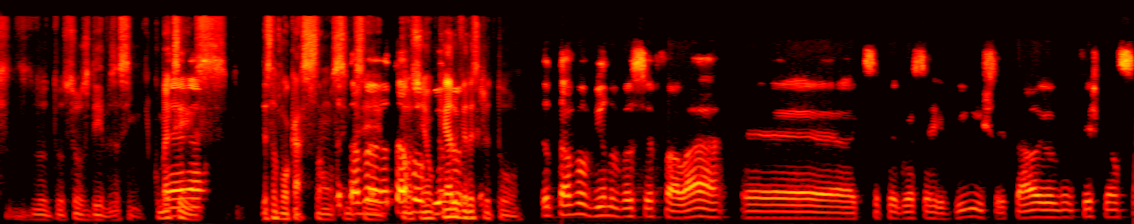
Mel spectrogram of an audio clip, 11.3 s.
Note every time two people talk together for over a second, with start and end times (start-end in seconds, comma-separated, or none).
3.3-4.7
